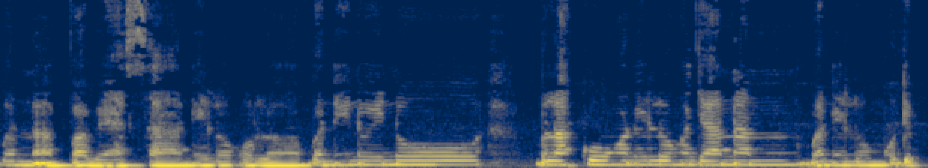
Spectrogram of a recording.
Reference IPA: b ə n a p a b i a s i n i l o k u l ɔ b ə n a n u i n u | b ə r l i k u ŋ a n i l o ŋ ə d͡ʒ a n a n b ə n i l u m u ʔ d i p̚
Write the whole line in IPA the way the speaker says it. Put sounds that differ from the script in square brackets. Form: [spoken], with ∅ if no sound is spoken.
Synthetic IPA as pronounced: b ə n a p a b i a s [a] n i l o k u l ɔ b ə n [i] n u i n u | b ə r l [a] k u ŋ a n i l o ŋ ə d͡ʒ a n a n b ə n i l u m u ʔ d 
